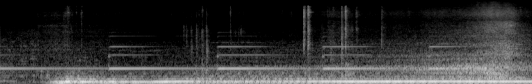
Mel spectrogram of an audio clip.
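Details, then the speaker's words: 1998 Kenne Bell supercharged Cobra, flex fuel, tuned on E85 (about E88) with fuel pressure raised to 60 psi: cranks and catches right away, then a steady, even low idle with no misses or knocks; good idle. "Good idle."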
